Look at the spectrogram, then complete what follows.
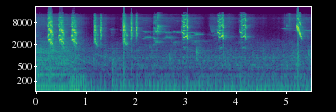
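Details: Oriental magpie-robin's fast, tight lure song meant to prompt silent magpie-robins to sing: spaced bursts of harsh, high scratchy notes, some in quick pairs, over low background noise.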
